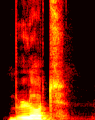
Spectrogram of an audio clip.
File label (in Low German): "blot", kaevels platt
